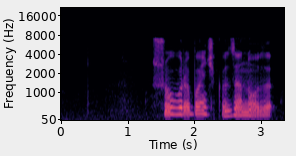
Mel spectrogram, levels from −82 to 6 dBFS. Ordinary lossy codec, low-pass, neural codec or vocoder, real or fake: AAC, 48 kbps; 7.2 kHz; none; real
